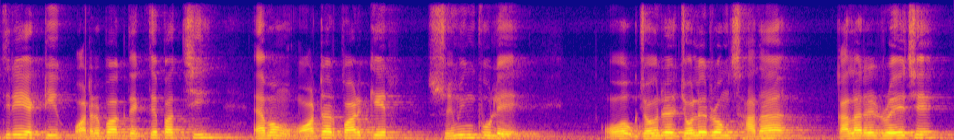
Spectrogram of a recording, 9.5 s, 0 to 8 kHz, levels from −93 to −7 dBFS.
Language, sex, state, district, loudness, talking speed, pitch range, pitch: Bengali, male, West Bengal, Malda, -15 LUFS, 120 wpm, 140-160 Hz, 155 Hz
